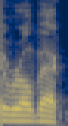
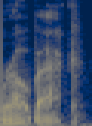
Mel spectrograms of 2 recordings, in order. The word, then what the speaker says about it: Rhoback: Finally, Roback polos are the only polos we wear.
